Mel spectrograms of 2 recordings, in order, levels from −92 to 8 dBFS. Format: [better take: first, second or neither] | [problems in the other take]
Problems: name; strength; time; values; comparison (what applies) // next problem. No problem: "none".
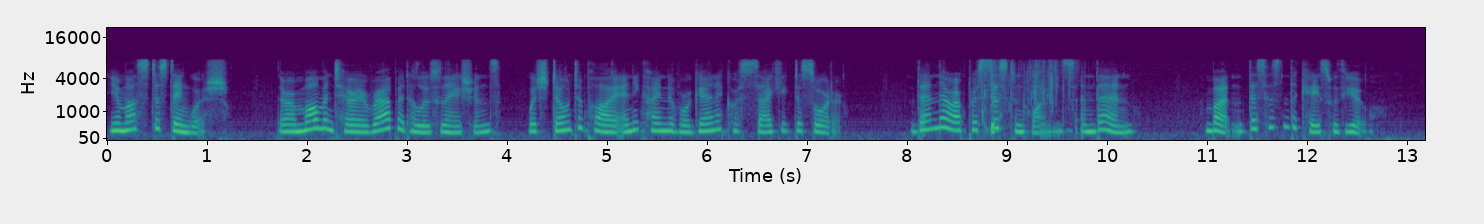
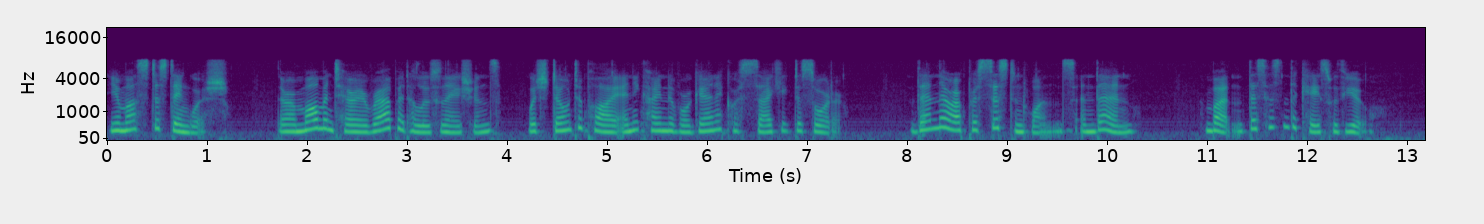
second | background sound (Water / Splash, splatter); 10 dB below the speech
